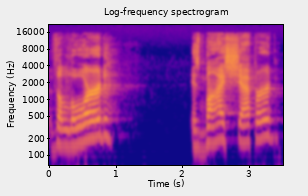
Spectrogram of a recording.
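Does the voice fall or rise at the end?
rises. It is said as a question, rising.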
